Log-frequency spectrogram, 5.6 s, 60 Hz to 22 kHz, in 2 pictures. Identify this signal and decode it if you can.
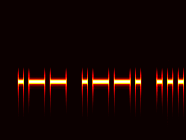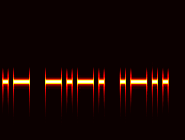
Morse code, heard as a keyed tone, about 16 wpm, 700 Hz. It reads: WP4CL
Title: USA Callsign DE Callsign - 5 Characters - 15wpm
